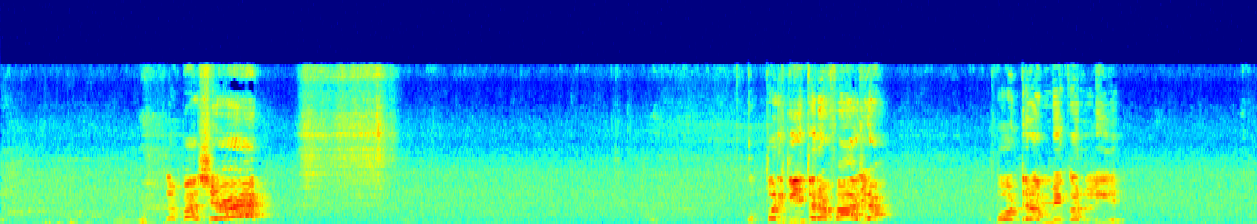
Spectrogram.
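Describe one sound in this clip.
A woman cries out loudly in a wailing, sing-song voice, close by.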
